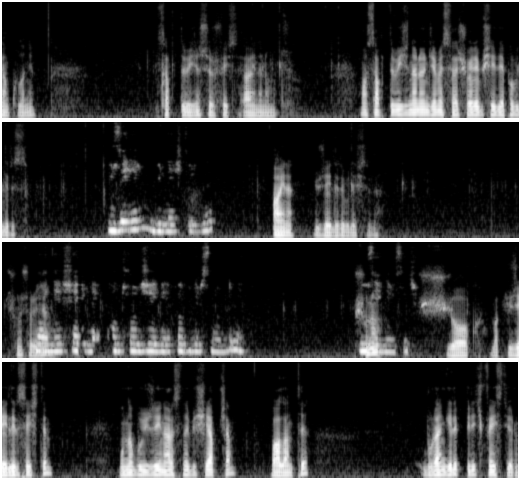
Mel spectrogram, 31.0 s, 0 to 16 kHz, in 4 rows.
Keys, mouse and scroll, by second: 14.1-22.0 middle drag, 22.3-25.9 middle drag, 30.9-31.0 middle drag.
